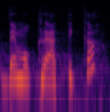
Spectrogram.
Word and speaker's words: Democrática: Hay uno muy interesante que les invito a conocer que se llama Democrática, digamos, hago acento en TIC, porque está muy interesado en financiar organizaciones de base que estén trabajando en temas de democracia apalancados por la tecnología.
